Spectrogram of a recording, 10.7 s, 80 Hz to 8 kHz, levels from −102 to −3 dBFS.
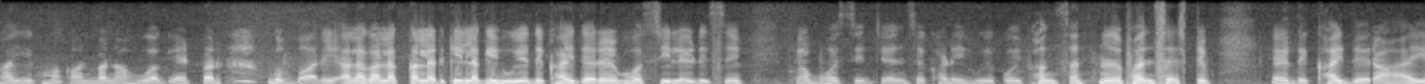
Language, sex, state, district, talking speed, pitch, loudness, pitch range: Hindi, female, Chhattisgarh, Balrampur, 190 wpm, 210 Hz, -16 LUFS, 205-225 Hz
